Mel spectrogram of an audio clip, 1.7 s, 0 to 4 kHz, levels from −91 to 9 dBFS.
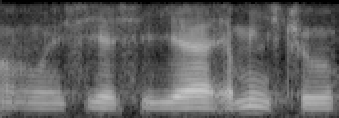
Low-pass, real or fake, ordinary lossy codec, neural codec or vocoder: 3.6 kHz; fake; none; codec, 16 kHz, 8 kbps, FunCodec, trained on Chinese and English, 25 frames a second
